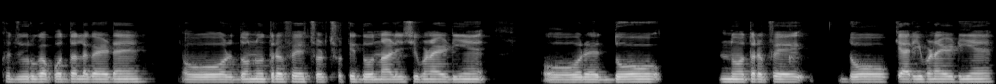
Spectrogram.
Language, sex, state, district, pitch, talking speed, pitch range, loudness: Rajasthani, male, Rajasthan, Churu, 120 Hz, 140 wpm, 120-125 Hz, -18 LUFS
